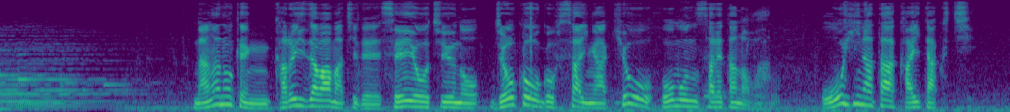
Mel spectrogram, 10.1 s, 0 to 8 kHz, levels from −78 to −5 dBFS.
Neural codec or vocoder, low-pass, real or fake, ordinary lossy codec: none; none; real; none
